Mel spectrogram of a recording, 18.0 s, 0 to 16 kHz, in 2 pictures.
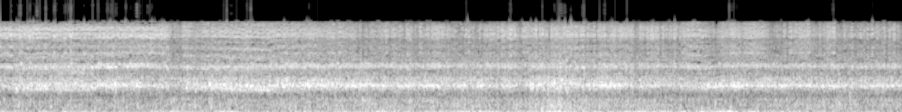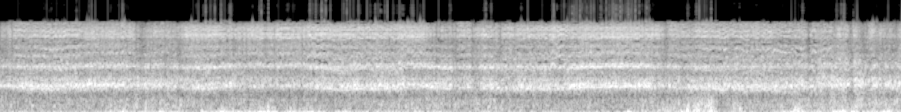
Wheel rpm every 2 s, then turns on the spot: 220, 220, 230, 230, 230, 220, 220, 220, 210.
none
